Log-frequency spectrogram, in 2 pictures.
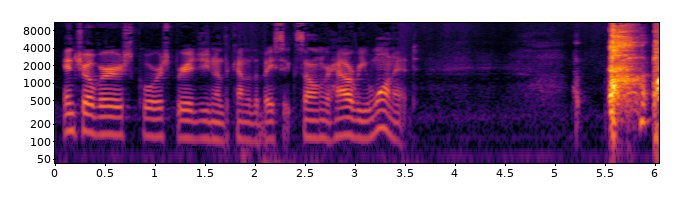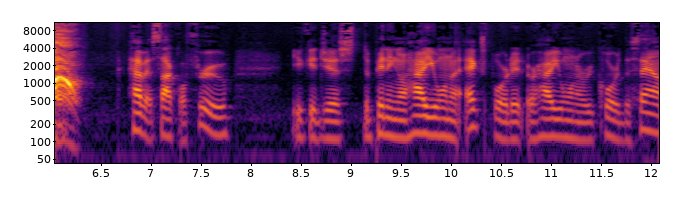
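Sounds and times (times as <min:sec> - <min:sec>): man coughing: 0:05.6 - 0:06.4.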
